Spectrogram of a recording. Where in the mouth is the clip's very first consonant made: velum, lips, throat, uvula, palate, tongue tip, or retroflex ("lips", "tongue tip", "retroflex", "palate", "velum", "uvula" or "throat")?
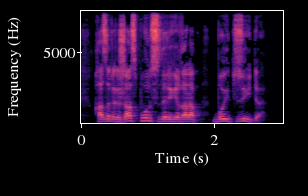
uvula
